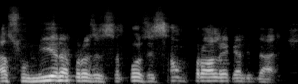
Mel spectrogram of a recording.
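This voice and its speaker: A man's fairly high voice with fairly even intonation, dry and close with no echo, music playing in the background. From Brazil, Minas Gerais (rural central-west). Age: 70s. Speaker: professor emeritus, public health physician. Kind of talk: acceptance speech at formal ceremony. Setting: ceremonial hall with audience. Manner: formal.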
